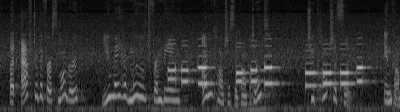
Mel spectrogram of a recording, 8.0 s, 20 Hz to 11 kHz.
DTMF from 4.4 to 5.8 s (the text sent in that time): 786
